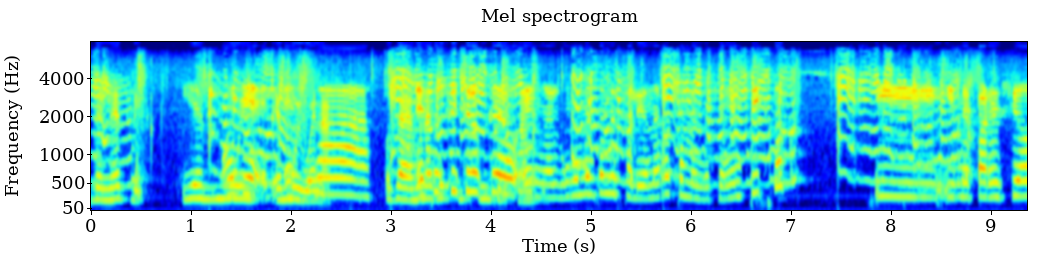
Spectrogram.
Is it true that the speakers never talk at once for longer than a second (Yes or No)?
No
